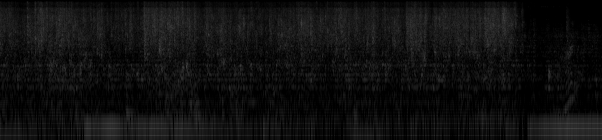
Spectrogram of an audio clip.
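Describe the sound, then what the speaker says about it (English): A kitchen tap runs steadily during handwashing, a constant close rush of water with a splashing, washing texture and a brief dip near the end. "I'm just washing my hands and taking the blade out real quick"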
